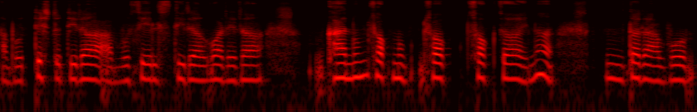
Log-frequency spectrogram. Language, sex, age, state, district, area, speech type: Nepali, female, 30-45, West Bengal, Darjeeling, rural, spontaneous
